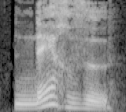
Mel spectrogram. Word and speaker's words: nerveux: Nerveux, final X not pronounced, E-U, E, V, nerveux.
